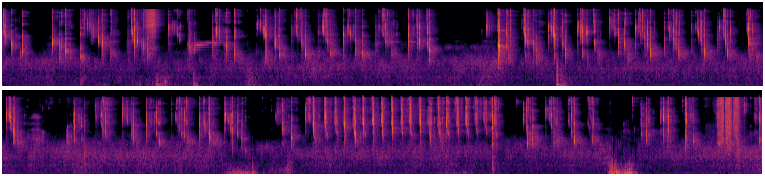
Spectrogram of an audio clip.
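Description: Fast, wet mouth sounds close to a microphone: a rapid run of clicks and pops, several a second, getting quicker and denser in the second half. Two low thumps stand out, one about two-thirds of the way in and one near the end.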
